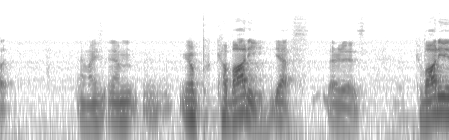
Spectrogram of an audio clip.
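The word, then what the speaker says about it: Kabaddi: Uh, you know, you you find Now, I would add to this uh kabati.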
